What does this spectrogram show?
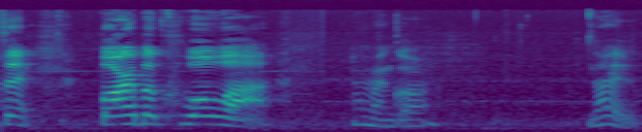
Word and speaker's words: barbacoa: Barbacoa, how do you pronounce it? Barbacoa.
